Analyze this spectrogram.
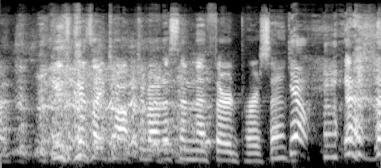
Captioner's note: laughter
